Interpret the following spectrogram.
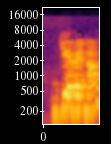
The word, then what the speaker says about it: Llerena: Y Antonio el Barco es extremeño, es de Llerena, ¿lo pronuncio bien?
